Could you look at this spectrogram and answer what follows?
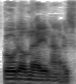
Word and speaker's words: Bodel Nijenhuis: And at Leiden, an important part of this is the enormous collection of Johannes Tabir's Bodel Nijenhuis. How did I do on the pronunciation? Okay, it's Johannes Tiberius Bodel Nijenhuis, but I don't expect of you to pronounce it correctly.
